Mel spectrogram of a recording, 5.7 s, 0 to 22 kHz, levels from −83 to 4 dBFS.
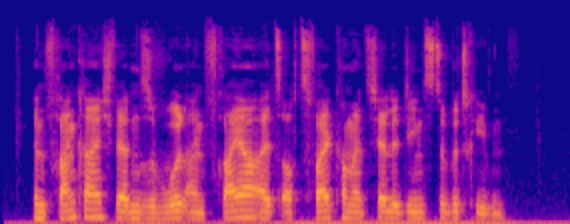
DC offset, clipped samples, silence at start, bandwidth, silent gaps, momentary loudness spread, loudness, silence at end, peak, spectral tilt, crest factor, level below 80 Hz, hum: under 0.1%; under 0.1%; 0.05 s; 15.5 kHz; none; 7 LU; -18 LUFS; 0.05 s; -2 dBFS; -4.5 dB/octave; 18 dB; -40 dBFS; none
